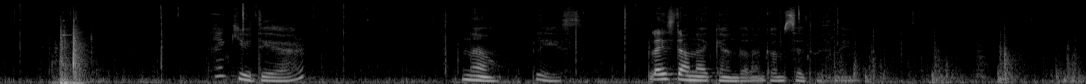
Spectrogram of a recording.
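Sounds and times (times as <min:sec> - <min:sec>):
door shutting with a rattle: 0:00.5 - 0:01.0
speech: 0:02.2 - 0:03.2, 0:04.6 - 0:05.9, 0:06.5 - 0:08.8.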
